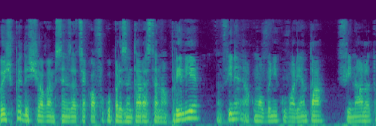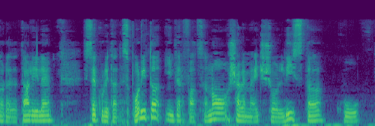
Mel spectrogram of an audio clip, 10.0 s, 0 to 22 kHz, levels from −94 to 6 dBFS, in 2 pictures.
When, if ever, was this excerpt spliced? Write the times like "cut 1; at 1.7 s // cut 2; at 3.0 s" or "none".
none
